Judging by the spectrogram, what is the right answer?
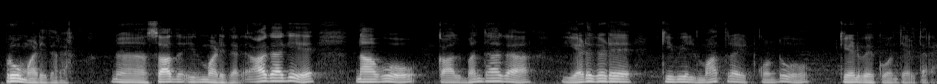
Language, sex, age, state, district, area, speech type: Kannada, male, 60+, Karnataka, Bangalore Urban, urban, spontaneous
